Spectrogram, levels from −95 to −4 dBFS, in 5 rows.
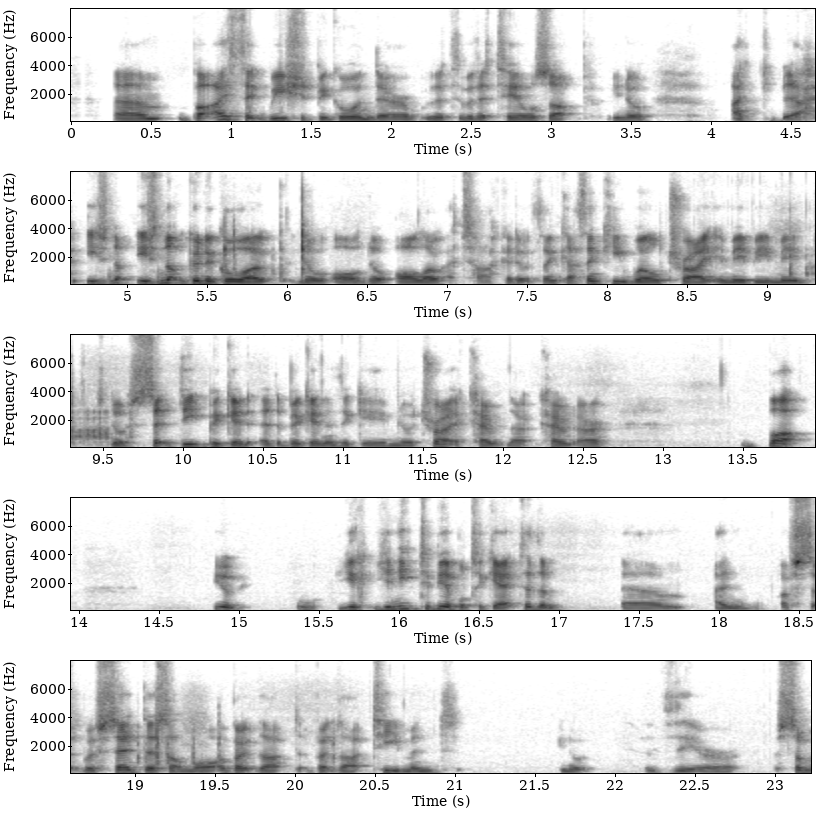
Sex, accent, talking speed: male, British, 245 wpm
